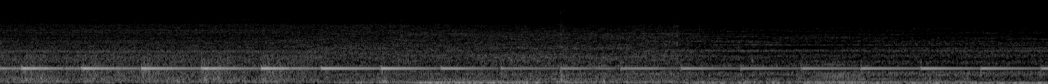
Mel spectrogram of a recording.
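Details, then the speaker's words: 2014 Camaro SS after blend door replacement, ignition on, HVAC actuator learn run from scan tool: soft motor whir with faint tick about every 0.6 s as the blend door actuator sweeps its relearn cycle. "And I can hear the actuator turning."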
